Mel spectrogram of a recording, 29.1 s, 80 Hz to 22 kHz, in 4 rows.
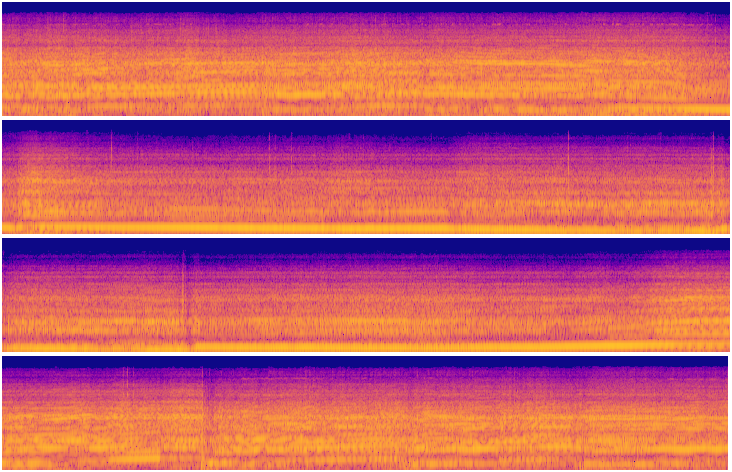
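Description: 2005 Yamaha R6's inline-four engine under way on track: the note falls as the bike slows, stays low for a long stretch with a couple of brief jumps in pitch, then climbs steadily, drops sharply once about three-quarters through, and climbs again.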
